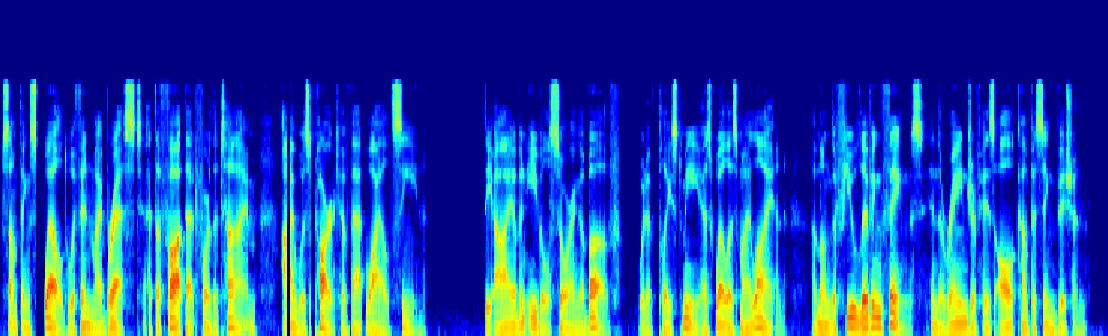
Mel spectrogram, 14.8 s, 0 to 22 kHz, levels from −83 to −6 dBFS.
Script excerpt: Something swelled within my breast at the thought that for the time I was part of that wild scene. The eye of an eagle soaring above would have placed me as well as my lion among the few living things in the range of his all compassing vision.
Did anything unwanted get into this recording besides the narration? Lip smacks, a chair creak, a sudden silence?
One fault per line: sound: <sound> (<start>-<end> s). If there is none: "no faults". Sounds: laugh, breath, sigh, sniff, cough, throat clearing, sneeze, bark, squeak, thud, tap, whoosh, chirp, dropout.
sound: dropout (0.5-0.6 s)
sound: dropout (3.8-3.9 s)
